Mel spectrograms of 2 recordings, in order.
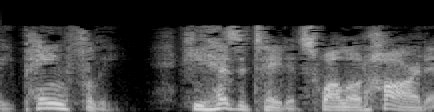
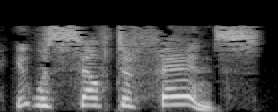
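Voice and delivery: slow, much higher pleading protest; desperate protest; slower than usual. A narrator's reading. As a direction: beg them to see it was self-defense. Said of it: "he cried".

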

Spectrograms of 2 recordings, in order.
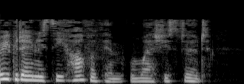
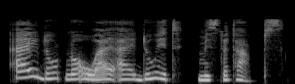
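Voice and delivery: high, Jamaican-lilting grandmother; a high, fussy Jamaican gran chatting; Hortense's Jamaican voice; 7 semitones higher than usual. A narrator's reading. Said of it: "said Hortense, shaking her head".

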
